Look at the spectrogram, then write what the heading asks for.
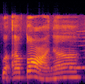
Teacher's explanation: ہم نے حمزہ کی آواز سے تھوڑا ہم نے مختلف پڑھنی ہے آئین کو اپنے حلق کے درمیان میں سے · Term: آئین کی آواز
